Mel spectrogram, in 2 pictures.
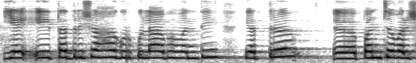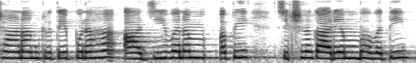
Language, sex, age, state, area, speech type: Sanskrit, female, 18-30, Rajasthan, urban, spontaneous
